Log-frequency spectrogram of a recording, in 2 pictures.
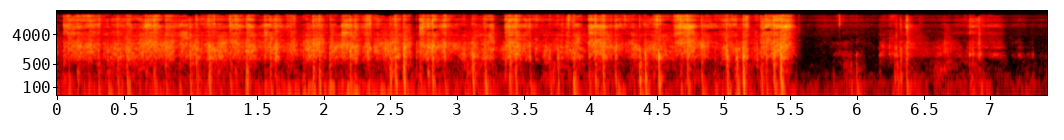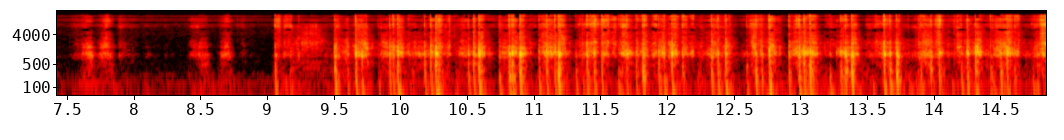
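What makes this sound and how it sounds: Fingertips tap rapidly on the thin printed pages of an open paper album lyric booklet, making soft, dry, close-up papery taps. Midway through, the tapping drops to a quieter stretch while one page is turned. Then the brisk, uneven tapping resumes, slightly brighter and louder.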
